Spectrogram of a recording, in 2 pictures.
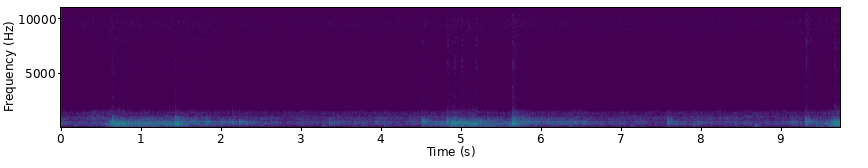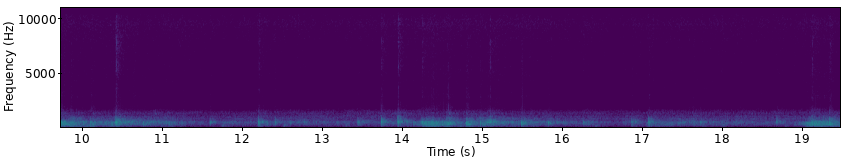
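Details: Crackles in the chest of a real ventilated patient.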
